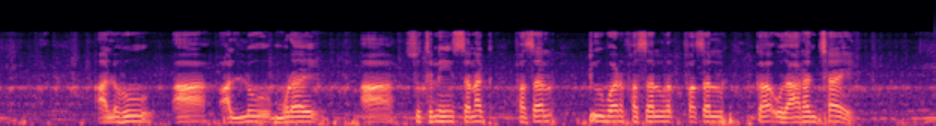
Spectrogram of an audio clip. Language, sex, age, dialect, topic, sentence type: Maithili, male, 41-45, Bajjika, agriculture, statement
